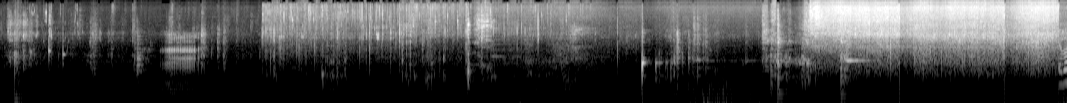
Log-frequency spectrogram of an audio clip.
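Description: Small fish frying in hot oil in a home kitchen, with sizzling and stirring sounds, brief clatters, and a loud bright burst of sizzle near the end.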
